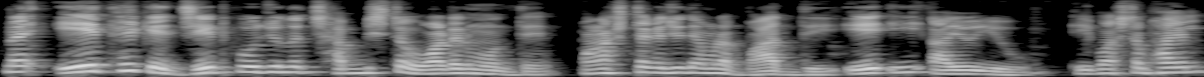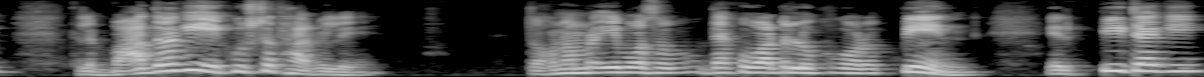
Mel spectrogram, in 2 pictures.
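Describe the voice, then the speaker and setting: Speaking fast, a man who teaches English goes through grammar rules in sequence. His high voice moves up and down with spirited emphasis, and he answers each question he asks.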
